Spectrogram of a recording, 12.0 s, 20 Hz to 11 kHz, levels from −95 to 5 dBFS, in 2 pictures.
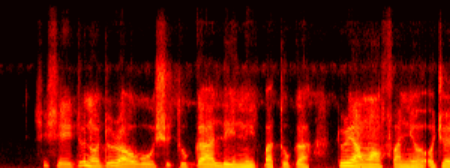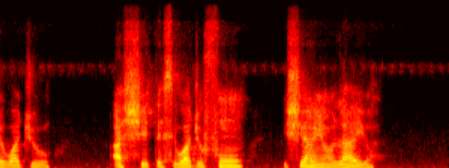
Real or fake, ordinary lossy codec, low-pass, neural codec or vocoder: fake; Opus, 16 kbps; 9.9 kHz; vocoder, 44.1 kHz, 128 mel bands every 512 samples, BigVGAN v2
